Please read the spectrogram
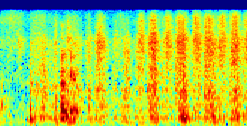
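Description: A cardboard shipping box being opened: quick repeated scraping and rubbing as the packing tape is cut and the flaps are worked apart.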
